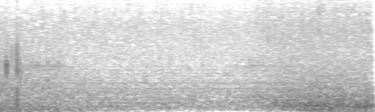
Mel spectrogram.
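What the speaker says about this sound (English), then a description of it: "How nice that the rain is in the cutscene when it's raining." Steady rain hiss with low rumbling thunder swelling toward the end, plus a brief sharp crack near the start, in an Elden Ring video game cutscene.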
